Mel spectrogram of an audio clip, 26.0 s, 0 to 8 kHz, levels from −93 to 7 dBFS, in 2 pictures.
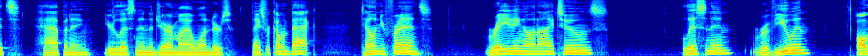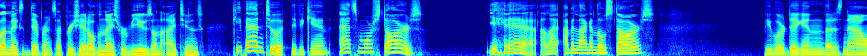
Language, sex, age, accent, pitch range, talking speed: English, male, 30-49, American, 100-135 Hz, 130 wpm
